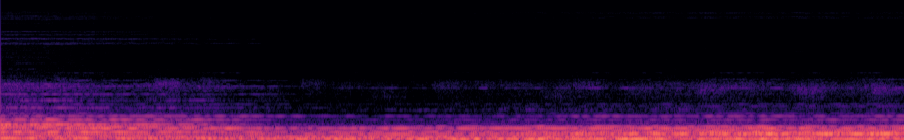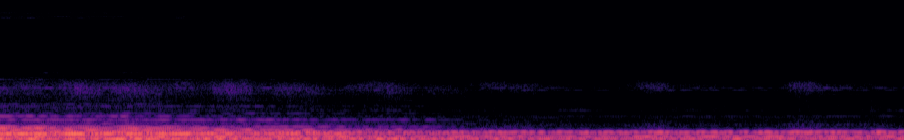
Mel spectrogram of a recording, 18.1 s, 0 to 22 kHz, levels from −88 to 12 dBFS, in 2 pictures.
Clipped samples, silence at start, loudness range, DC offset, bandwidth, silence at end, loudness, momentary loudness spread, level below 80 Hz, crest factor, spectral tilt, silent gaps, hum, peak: under 0.1%; 0 s; 13 LU; under 0.1%; 2 kHz; 0 s; -27 LUFS; 13 LU; -28 dBFS; 14 dB; -13 dB/octave; none; none; -10 dBFS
